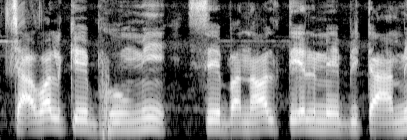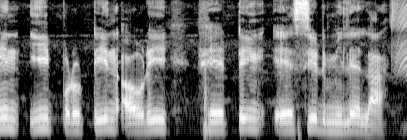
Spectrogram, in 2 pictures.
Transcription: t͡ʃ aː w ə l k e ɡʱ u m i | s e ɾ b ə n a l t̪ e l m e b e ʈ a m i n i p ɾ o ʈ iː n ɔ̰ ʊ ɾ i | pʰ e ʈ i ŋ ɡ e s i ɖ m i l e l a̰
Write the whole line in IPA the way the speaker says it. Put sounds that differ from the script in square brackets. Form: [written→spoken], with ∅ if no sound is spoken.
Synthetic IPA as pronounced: t͡ʃ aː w ə l k e [ɡʱ→bʱ] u m i | s e [ɾ→∅] b ə n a l t̪ e l m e b [e→i] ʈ a m i n i p ɾ o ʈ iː n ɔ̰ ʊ ɾ i | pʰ e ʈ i ŋ ɡ e s i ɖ m i l e l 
